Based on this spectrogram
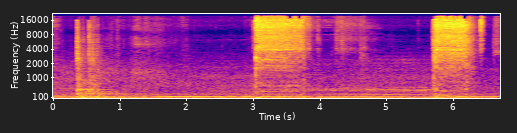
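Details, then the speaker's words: Lennox package rooftop HVAC unit after a trouble alarm and tripped breaker, blower tightened: compressors run with a steady low hum, smooth and even with no knocking or rattling between louder gusts; normal running, alarm cleared. "compressors sound good we got our blower all tightened up that sounds good there it goes my alarm went away it's it's waiting to restart"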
